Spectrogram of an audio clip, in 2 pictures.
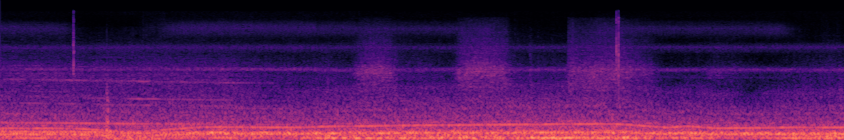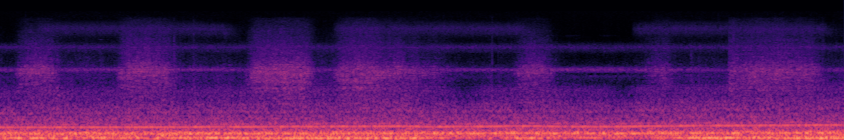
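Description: A bus engine hums steadily, its pitch shifting slightly with speed.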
